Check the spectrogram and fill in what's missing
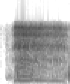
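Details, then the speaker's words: Adult sneezing loudly during a recorded show: a brief intake, then one forceful, strongly voiced sneeze burst. "that was a sneeze man you can actually hear me sneezing from one in the store to the other and I work in a very large store"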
